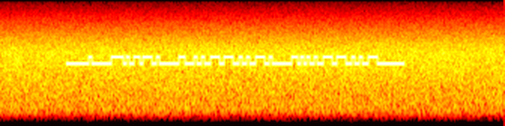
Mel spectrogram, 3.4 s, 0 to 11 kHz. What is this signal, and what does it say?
RTTY (50 baud, 450 Hz shift), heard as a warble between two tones, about 2350 Hz centre, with radio static. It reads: CANARANA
